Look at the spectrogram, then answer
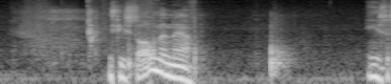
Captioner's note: scottish accent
